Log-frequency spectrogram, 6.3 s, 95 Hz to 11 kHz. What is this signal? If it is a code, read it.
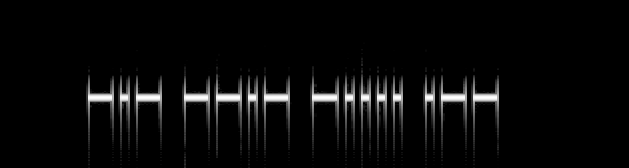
Morse code, heard as a keyed tone, about 15 wpm, 700 Hz. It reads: KQ6W
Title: USA Call Signs - 4 Characters - 15wpm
